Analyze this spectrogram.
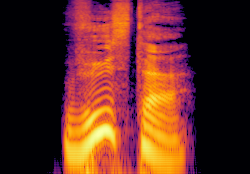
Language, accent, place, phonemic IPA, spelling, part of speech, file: German, Germany, Berlin, /ˈvyːstɐ/, wüster, adjective, De-wüster.ogg
- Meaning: 1. comparative degree of wüst 2. inflection of wüst: strong/mixed nominative masculine singular 3. inflection of wüst: strong genitive/dative feminine singular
